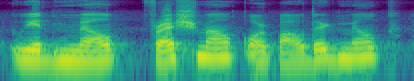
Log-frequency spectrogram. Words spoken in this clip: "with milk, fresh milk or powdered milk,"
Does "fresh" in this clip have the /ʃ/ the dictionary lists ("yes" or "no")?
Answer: yes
